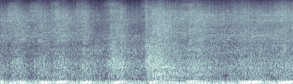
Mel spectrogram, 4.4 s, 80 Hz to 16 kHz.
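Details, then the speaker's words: Chrysler 440 Six Pack V8 on an engine run stand, first run in about 40 years after fuel lines were tightened: deep, steady rumble with an even beat and no knocks or misses; normal healthy running. "It feels really good to hear that engine run. Yeah, feels good. That engine sounds so good."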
